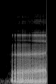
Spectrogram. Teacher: Ini huruf jimnya sukun, ini tanda sukun nih. Pantulkan walinaj, mantul seperti itu. Dan dia ini termasuk kepada qalqalah kecil, qalqalah sughra, karena dia berada di tengah kalimat, atau dapat kita pahami karena dia berada di tengah bacaan seperti ini.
